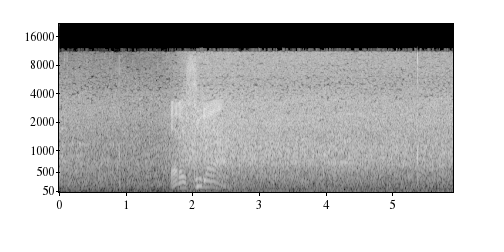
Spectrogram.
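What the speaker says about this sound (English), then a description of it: "This rain is not letting up." Steady, dense rain hisses over a ballpark in MLB The Show, a continuous wash of noise that runs throughout while a commentator speaks briefly over it.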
